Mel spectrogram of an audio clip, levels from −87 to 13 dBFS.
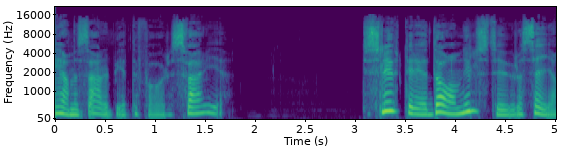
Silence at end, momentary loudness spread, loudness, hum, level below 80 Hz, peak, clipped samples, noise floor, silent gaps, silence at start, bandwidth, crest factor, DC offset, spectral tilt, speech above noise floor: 0 s; 16 LU; -17 LUFS; none; -56 dBFS; 0 dBFS; under 0.1%; -79 dBFS; none; 0 s; 15.5 kHz; 18 dB; under 0.1%; -4.5 dB/octave; 62 dB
